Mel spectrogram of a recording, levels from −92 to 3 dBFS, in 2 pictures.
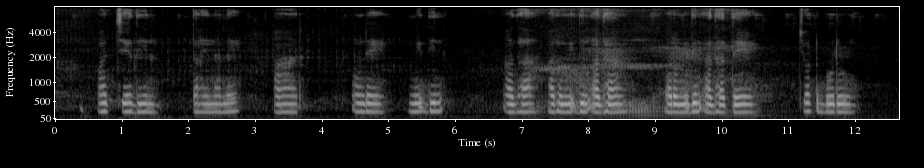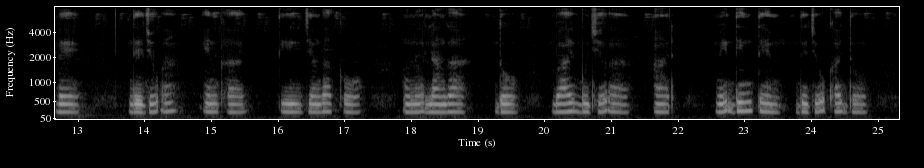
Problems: none marked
